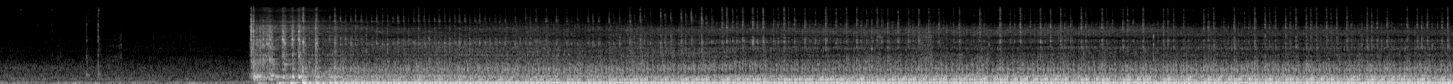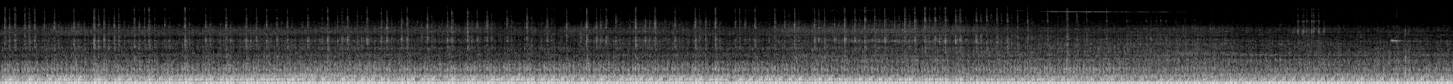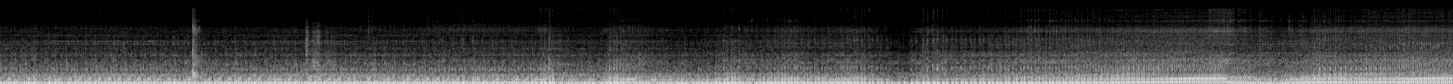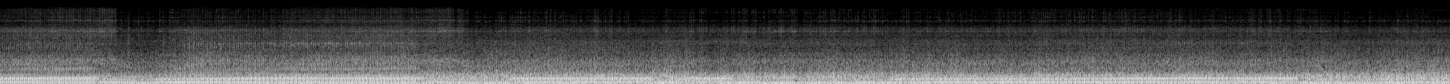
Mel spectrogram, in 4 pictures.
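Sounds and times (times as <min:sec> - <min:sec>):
motorcycle engine idling: 0:02.5 - 0:40.0
motorcycle engine starting: 0:02.5 - 0:58.0.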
